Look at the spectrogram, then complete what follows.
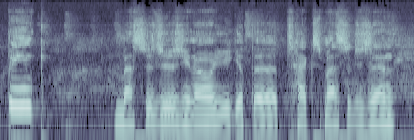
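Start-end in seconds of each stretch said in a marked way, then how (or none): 0.0-0.4 a sharp, much higher "bink" like a phone alert; notification ping. Retold or imitated. Host imitates the text message ping, high and sharp.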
